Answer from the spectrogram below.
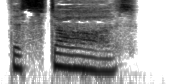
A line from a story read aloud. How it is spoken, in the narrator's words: the others echo dreamily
